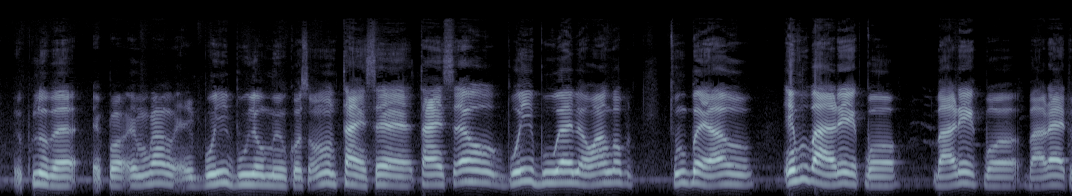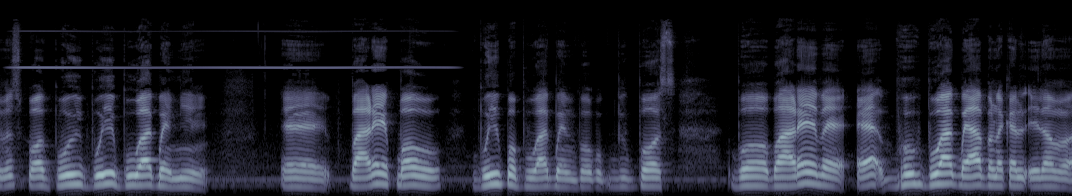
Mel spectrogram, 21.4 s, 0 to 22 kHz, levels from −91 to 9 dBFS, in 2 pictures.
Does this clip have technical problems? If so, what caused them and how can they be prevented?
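Yes. At 1.02 s the speech and the background both drop abruptly in level, by about 2 dB, in a single step rather than a fade. This microphone volume step-down is likely the call software's automatic gain control deciding the input was running hot and lowering the device's input volume all at once. To prevent it, set the microphone level moderately from the start and disable automatic input adjustment so the software never needs to correct it mid-call.

From 7.90 to 8.21 s the loudest syllables take on a harsh, crackly edge. This is microphone overload: the peaks run about 3 dB past the converter's maximum, so their tops are flattened, affecting only a small fraction of samples but enough to add grit. The likely cause is an input volume set too high for the loudest moments. To prevent it, lower the input gain so peaks stay well below full scale.

From 10.73 to 15.38 s a thin, steady whistle at about 6.1 kHz sits behind the speech, roughly 20 dB below it and swelling and fading slowly in level. 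This feedback whistle likely comes from sound leaking from the loudspeaker back into the microphone, with the loop hovering just at the edge of feedback so one frequency rings on without building up. To prevent it, use headphones or move the microphone farther from the loudspeaker and turn the playback volume down.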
